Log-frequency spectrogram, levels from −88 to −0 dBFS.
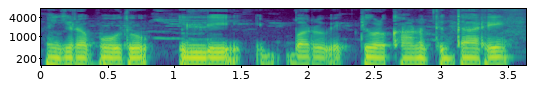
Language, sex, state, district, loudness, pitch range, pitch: Kannada, male, Karnataka, Koppal, -16 LUFS, 105-110 Hz, 110 Hz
